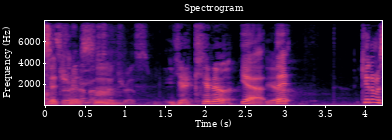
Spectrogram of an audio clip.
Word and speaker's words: Kinema Citrus: Cinema Citrus, or however you Kinema pronounce Citrus. it. Kinema Citrus.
